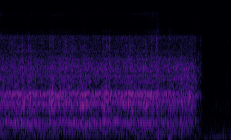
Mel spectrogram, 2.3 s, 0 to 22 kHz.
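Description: Drill press running steadily as a 7 mm twist bit cuts into a block of D2 tool steel: a low, even machine hum that cuts off suddenly at the end.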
